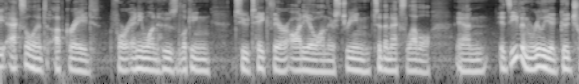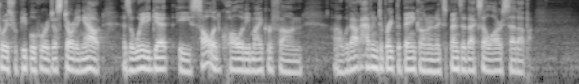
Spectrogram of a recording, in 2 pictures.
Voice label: elgato sound test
